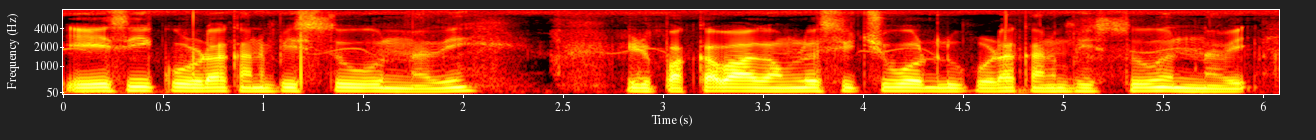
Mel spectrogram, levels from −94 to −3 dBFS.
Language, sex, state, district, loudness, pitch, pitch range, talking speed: Telugu, male, Telangana, Mahabubabad, -18 LUFS, 120 Hz, 115-125 Hz, 120 wpm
